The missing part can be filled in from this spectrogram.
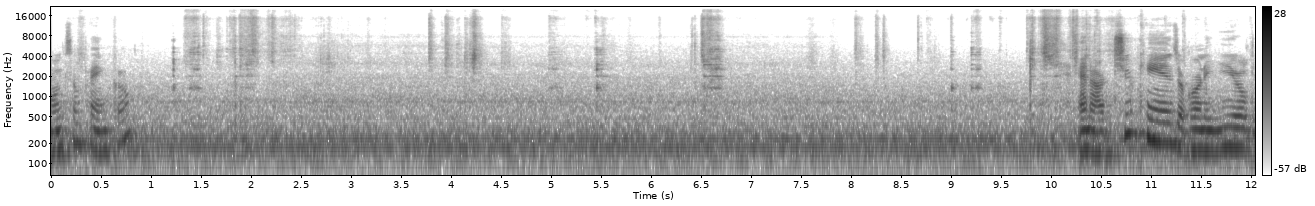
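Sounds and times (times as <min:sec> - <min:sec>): spoons scraping and clicking: 0:01.2 - 0:02.9, 0:03.8 - 0:05.8, 0:06.4 - 0:06.9, 0:07.6 - 0:11.4.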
